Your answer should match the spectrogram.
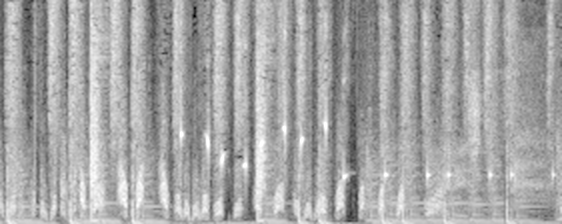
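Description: Hip-hop beat with a bass line and DJ turntable scratching, many quick back-and-forth scratches cut over the rhythm.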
